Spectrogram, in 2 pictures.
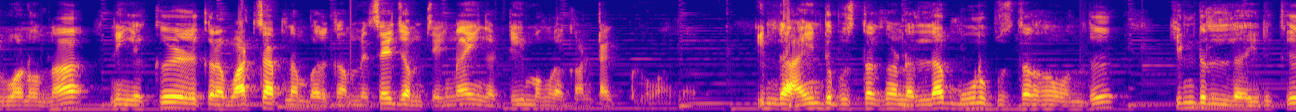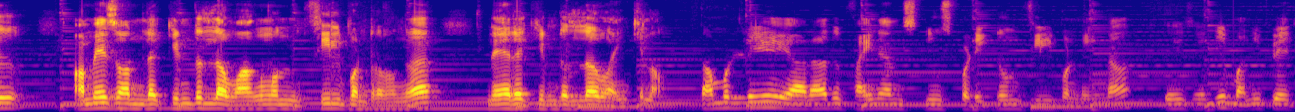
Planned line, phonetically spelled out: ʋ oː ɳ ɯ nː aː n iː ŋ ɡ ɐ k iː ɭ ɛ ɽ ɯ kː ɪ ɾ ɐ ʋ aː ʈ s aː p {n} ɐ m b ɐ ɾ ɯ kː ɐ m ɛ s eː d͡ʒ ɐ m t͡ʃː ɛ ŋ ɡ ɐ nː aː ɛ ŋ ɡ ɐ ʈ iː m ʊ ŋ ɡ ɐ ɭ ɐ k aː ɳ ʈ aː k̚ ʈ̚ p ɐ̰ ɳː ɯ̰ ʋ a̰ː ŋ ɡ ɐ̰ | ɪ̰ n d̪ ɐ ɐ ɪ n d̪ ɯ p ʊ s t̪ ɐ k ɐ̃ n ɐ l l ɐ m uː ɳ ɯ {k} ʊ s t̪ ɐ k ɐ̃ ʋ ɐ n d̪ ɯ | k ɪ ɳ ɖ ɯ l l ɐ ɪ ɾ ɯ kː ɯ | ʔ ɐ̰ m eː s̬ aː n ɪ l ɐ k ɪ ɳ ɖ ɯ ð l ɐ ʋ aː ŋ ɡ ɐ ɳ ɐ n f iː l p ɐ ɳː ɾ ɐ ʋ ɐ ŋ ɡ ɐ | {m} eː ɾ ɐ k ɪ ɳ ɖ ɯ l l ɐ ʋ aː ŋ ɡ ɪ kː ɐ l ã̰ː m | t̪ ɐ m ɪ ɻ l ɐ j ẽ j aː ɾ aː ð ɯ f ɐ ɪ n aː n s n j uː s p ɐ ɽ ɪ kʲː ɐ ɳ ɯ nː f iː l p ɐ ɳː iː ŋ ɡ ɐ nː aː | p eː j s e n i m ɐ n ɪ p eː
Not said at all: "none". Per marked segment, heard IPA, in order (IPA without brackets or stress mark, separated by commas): n, p, n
